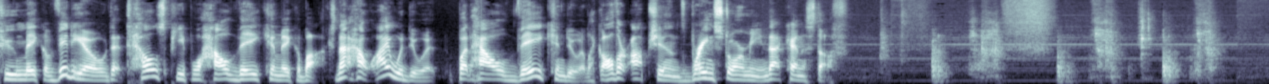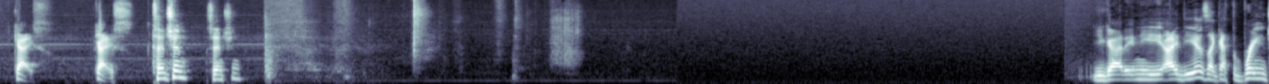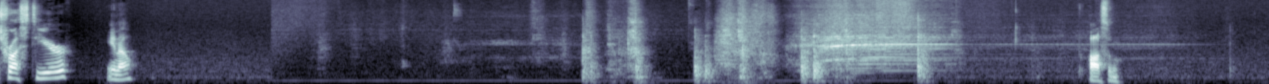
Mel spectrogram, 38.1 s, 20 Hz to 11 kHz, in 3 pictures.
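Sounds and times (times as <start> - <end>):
high steady ringing tone: 7.2 - 15.4, 34.0 - 37.5.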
